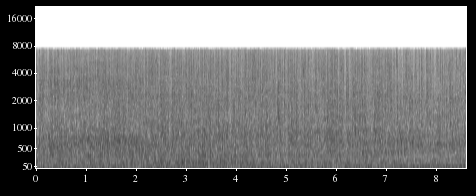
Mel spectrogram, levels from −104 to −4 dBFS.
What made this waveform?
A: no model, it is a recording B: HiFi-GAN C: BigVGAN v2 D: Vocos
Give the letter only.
A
